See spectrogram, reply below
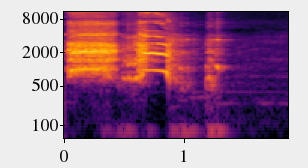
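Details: Wild junglefowl crowing: one loud, harsh, harmonic-rich crow in broken segments lasting about 1.4 seconds, then silence.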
